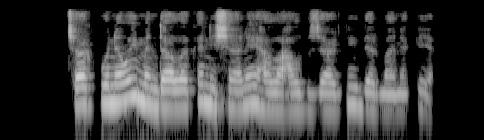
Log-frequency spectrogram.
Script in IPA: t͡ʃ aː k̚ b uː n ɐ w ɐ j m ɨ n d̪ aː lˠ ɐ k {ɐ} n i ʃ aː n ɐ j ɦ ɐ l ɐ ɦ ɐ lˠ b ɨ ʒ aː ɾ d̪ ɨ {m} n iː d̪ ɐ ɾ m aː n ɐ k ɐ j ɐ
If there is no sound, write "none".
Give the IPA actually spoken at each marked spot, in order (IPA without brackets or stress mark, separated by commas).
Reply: ɐ, none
